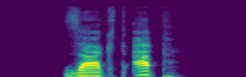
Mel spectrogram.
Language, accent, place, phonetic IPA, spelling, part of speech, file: German, Germany, Berlin, [ˌzaːkt ˈap], sagt ab, verb, De-sagt ab.ogg
- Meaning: inflection of absagen: 1. third-person singular present 2. second-person plural present 3. plural imperative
